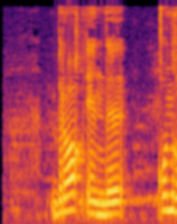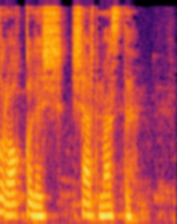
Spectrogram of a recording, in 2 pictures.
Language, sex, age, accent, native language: Uzbek, male, 18-24, Farg'ona, Uzbek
